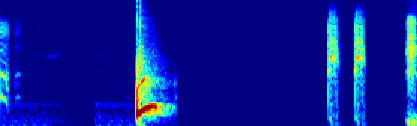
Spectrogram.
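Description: A cartoon sound effect: a single short pop with a quick pitch sweep about two-thirds of a second in, then two quick light clicks near the end.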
